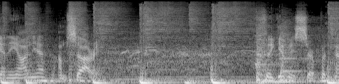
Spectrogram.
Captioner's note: audience laughing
